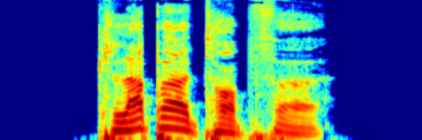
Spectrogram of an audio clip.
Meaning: dative singular of Klappertopf
- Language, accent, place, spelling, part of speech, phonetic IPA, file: German, Germany, Berlin, Klappertopfe, noun, [ˈklapɐˌtɔp͡fə], De-Klappertopfe.ogg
